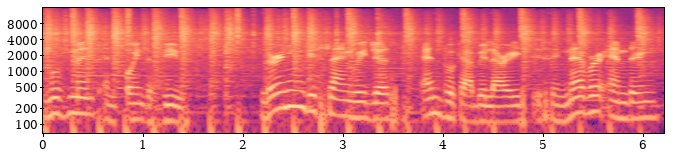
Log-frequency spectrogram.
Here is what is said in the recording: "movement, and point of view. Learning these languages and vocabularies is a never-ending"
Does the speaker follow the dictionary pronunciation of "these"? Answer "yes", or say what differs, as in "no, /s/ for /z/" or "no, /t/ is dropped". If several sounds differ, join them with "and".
no, /s/ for /z/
